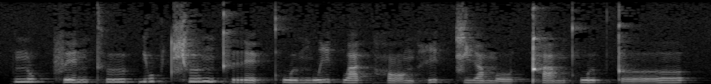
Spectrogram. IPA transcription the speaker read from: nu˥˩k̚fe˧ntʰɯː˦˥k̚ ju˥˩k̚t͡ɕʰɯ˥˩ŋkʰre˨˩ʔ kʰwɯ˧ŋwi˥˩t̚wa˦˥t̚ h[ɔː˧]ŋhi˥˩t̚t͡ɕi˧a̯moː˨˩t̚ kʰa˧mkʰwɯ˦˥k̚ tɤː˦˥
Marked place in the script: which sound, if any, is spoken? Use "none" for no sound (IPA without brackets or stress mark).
ɔː˧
